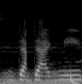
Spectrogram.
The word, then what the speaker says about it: Dagne: oh it's pronounced dagney do Dagny means new dawn it's a new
